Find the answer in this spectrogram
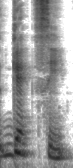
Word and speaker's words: Ghezzi: The pronunciation is Ghezzi. So which sound are we going to look for? The sound is G, hard sound.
